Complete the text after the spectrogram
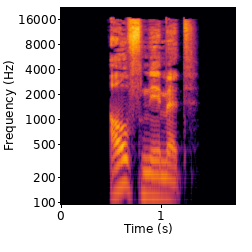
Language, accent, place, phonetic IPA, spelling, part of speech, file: German, Germany, Berlin, [ˈaʊ̯fˌneːmət], aufnehmet, verb, De-aufnehmet.ogg
- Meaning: second-person plural dependent subjunctive I of aufnehmen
